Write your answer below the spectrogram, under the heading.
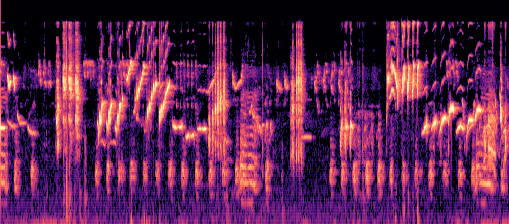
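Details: Persistent song of a brown-chested jungle flycatcher calling out a rival: dense medley of sharp rising whistles, trills and noisy bursts, backed by an evenly repeated low tick.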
